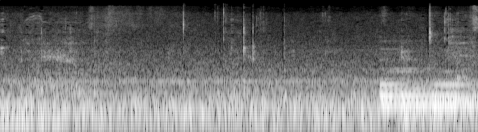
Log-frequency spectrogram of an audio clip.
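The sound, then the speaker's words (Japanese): Curry being poured over stir-fried vegetables gives a steady, soft squelching and dripping that runs throughout and grows slightly louder near the end. “だから私は野菜炒めにカレーをかける。もうこれをやってます、今。”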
